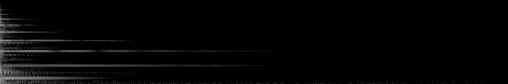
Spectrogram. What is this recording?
multisample pack of a collection piano toy from the 50's (MICHELSONNE)
piano, toy, michelsonne, collection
